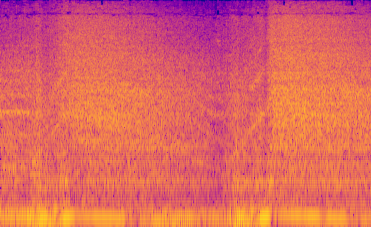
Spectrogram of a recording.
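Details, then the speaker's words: Car with a very loud exhaust, checked over with fluid run through the system. Loud, raspy revs rise and fall, then settle to a steady idle; the engine sounds healthy, just deafeningly loud. "Everything is good. You hear how loud this thing is. This is deafening."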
